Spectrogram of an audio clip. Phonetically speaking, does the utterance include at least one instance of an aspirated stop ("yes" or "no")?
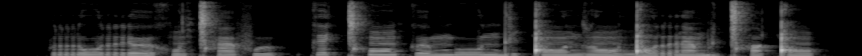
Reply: yes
